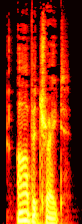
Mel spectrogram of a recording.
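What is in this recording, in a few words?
"arbitrate", British English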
